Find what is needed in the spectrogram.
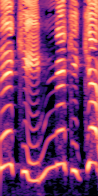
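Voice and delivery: high voice calling out from a distance. Retelling a mom calling from the background: imitating her mom calling out. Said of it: "her mom's in the background going".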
